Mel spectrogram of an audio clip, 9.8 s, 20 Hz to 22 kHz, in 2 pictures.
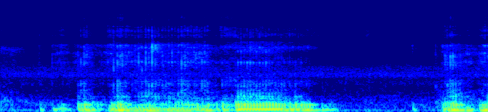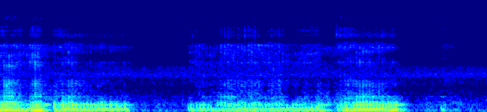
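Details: Loud snoring from an 11-month-old Chocolate Labrador that is running in his sleep. Deep, rough, low rumbles come in paired inhale-exhale bursts, with a cycle about every three seconds and short quiet pauses between.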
